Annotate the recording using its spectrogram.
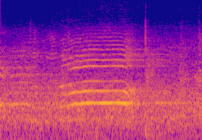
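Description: A drawn-out shout on one high, steady pitch, lasting most of a second near the middle, over the open-air background of a football pitch.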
